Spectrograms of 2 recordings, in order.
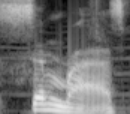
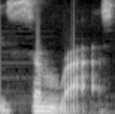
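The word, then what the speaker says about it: Symrise: The company was Simrise. S Y M R I S E. Simrise.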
